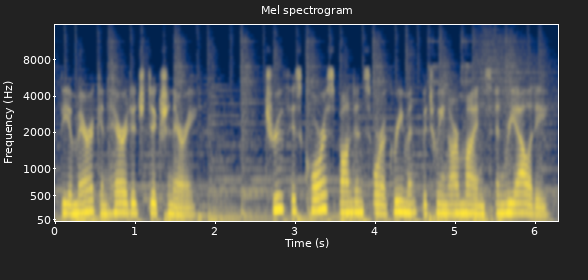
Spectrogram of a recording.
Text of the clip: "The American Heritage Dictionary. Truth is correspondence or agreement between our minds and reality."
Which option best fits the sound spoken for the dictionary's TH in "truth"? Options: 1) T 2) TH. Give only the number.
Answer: 2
